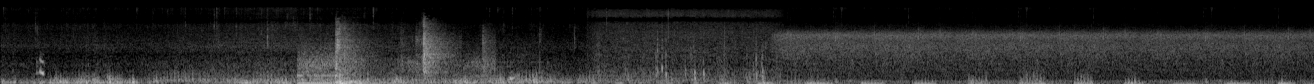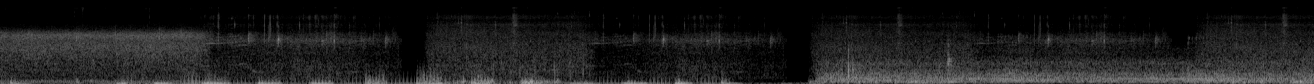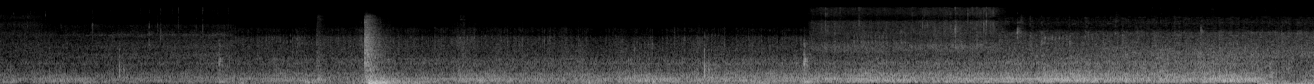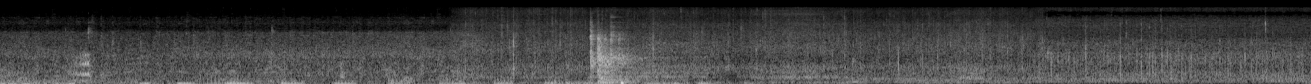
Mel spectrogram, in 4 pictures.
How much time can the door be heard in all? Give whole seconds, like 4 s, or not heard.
5 s.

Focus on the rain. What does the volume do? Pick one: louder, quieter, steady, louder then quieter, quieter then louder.
quieter then louder.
